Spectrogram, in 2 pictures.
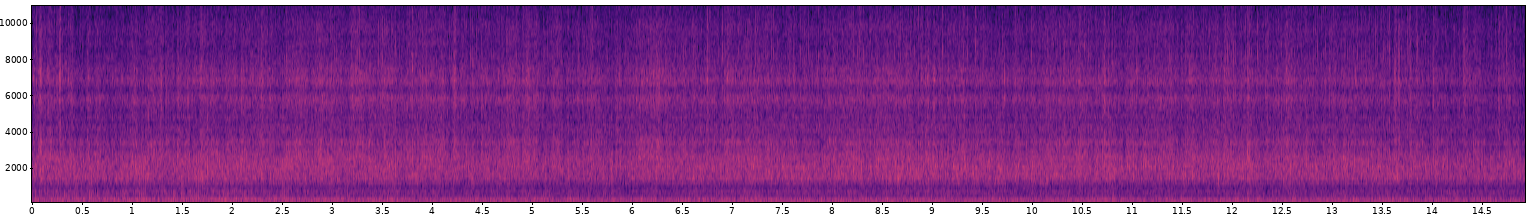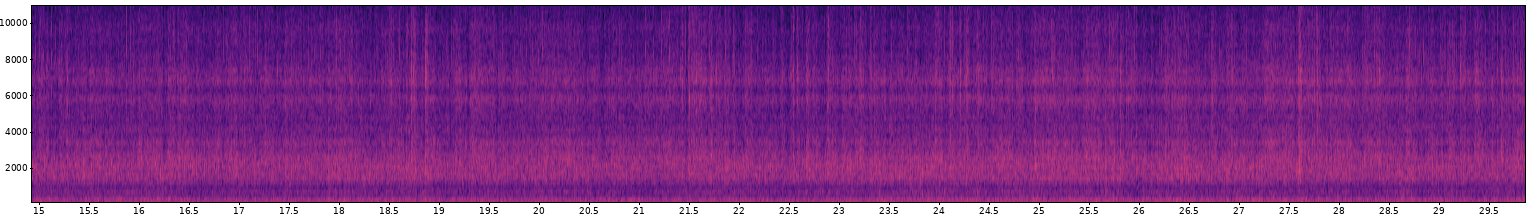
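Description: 1925 Ford Model T's four-cylinder side-valve engine running steadily at cruising speed, with a steady rush of road and wind noise.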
